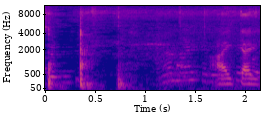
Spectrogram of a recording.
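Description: A wooden pestle pounding toasted chiles in a mortar: a couple of sharp knocks in the first half second, then quieter.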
